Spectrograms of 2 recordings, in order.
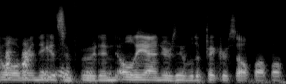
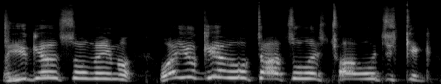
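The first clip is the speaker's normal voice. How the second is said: orc voice; 14 semitones higher than usual. Acted. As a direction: argue like a simple brute. Orc haggling over elves.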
